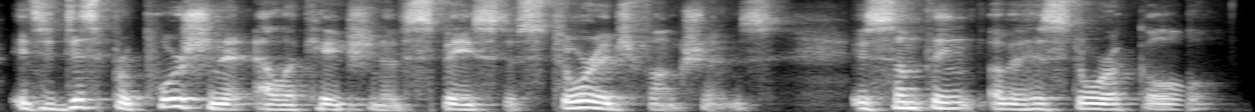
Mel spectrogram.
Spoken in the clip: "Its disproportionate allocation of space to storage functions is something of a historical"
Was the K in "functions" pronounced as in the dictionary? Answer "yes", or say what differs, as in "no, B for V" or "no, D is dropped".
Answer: yes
